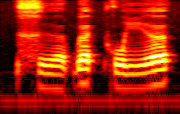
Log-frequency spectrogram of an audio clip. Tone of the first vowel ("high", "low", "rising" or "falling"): low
